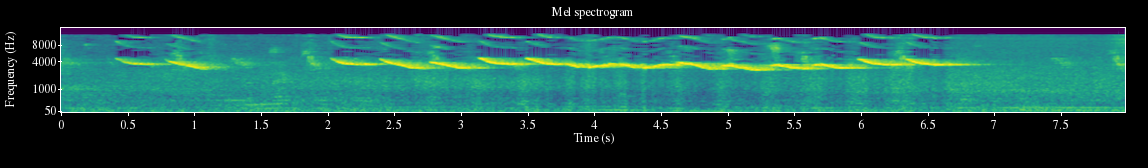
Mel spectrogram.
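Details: A chestnut-bellied seed finch, first-place winner at a song tournament in Florianópolis, Brazil, 18 September 2011, sings a fast run of clear, high whistles, each sliding downward, repeated several times in quick succession over faint background noise.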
